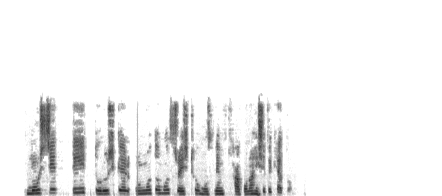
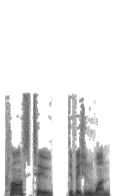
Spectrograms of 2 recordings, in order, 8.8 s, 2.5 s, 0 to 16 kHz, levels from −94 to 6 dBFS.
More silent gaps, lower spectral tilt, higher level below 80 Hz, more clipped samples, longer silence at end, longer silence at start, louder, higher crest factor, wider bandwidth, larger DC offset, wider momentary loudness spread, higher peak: second, none vs 1.08-1.31 s; second, -2.5 dB/octave vs -5.5 dB/octave; second, -64 dBFS vs -58 dBFS; neither; first, 3.05 s vs 0.35 s; first, 0.55 s vs 0.1 s; about the same, -19 LUFS vs -19 LUFS; about the same, 20 dB vs 16 dB; about the same, 8.4 kHz vs 8.8 kHz; neither; second, 7 LU vs 11 LU; about the same, -2 dBFS vs -4 dBFS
